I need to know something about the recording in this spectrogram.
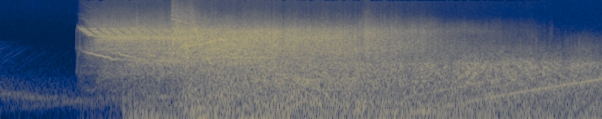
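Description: A huge explosion roars and rumbles, slowly fading.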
